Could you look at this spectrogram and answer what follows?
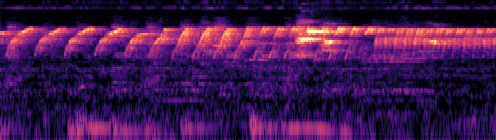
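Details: Canary, of the type called lopper, singing vigorously: fast, high repeated trill notes sweep along steadily, fairly faint, over a low background hum.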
